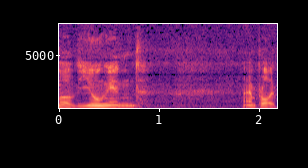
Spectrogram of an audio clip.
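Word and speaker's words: Jung: g uh I'm sorry no it's j it's pronounced with as if it's a y ju uh is German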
